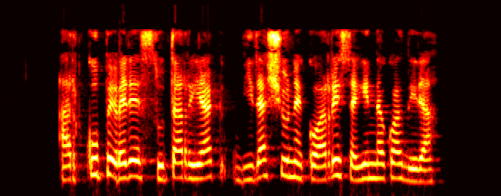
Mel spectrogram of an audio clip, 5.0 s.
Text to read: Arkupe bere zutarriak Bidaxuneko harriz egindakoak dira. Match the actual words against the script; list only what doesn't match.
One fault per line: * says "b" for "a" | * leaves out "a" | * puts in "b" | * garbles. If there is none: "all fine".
all fine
